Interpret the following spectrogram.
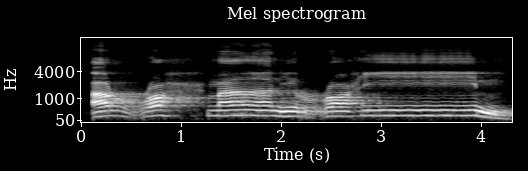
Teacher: Getaran ro maksimal berapa? Aturannya maksimal 2 yang betul.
